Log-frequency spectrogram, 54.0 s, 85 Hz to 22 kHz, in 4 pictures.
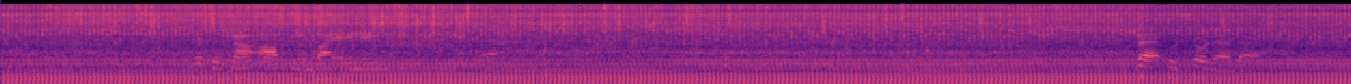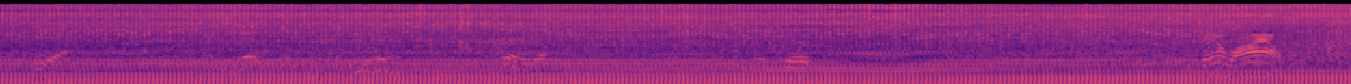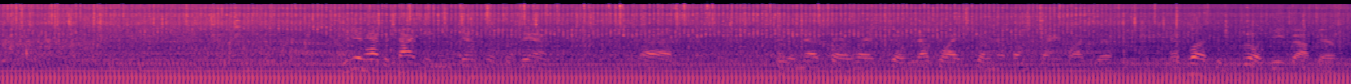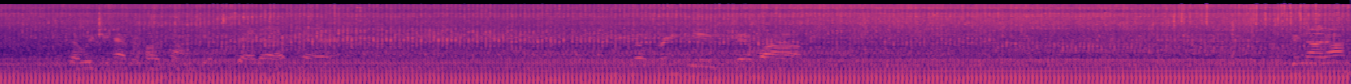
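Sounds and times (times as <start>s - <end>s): gasoline engine and pump running: 0.0s - 54.0s
water rushing through sluice: 0.0s - 54.0s.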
